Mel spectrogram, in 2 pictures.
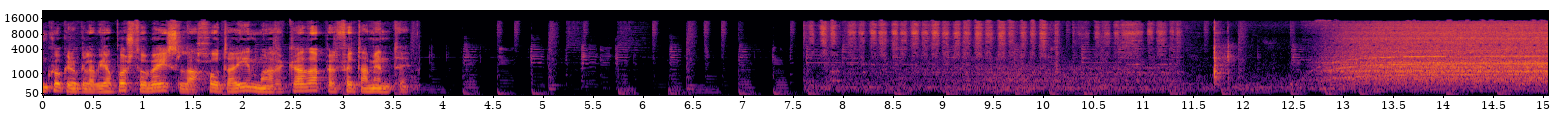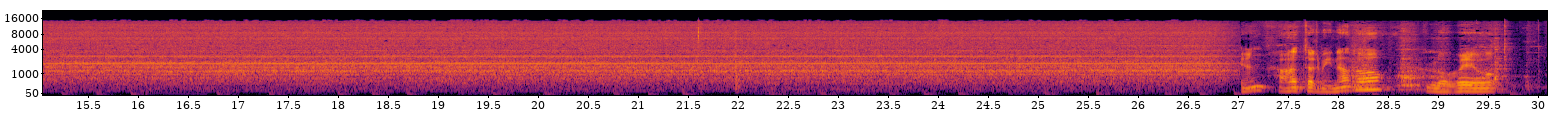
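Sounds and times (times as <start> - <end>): marker rubbing on metal plate: 7.6 - 11.5
cooling fan whoosh and whine: 12.4 - 27.0.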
